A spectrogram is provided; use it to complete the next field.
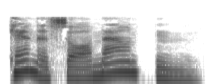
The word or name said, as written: Kennesaw Mountain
